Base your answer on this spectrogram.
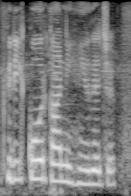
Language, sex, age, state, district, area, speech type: Dogri, female, 18-30, Jammu and Kashmir, Kathua, rural, spontaneous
